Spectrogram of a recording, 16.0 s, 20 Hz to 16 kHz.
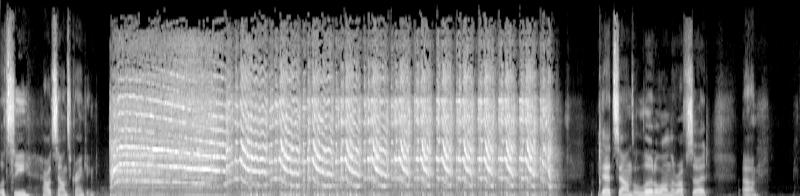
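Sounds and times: electric starter cranking engine: 2.2s - 11.3s.

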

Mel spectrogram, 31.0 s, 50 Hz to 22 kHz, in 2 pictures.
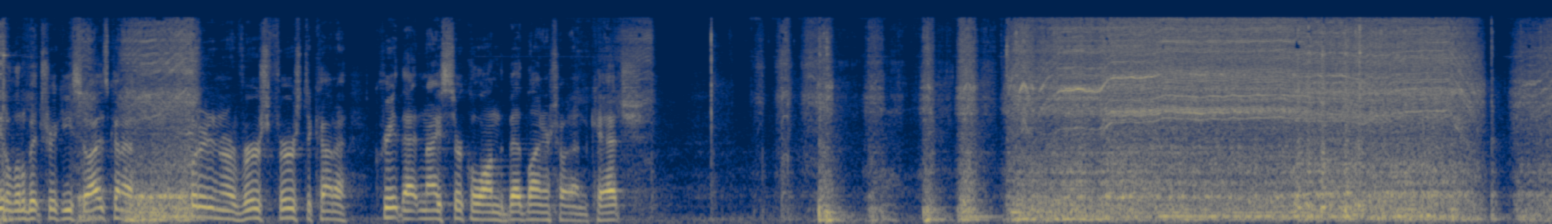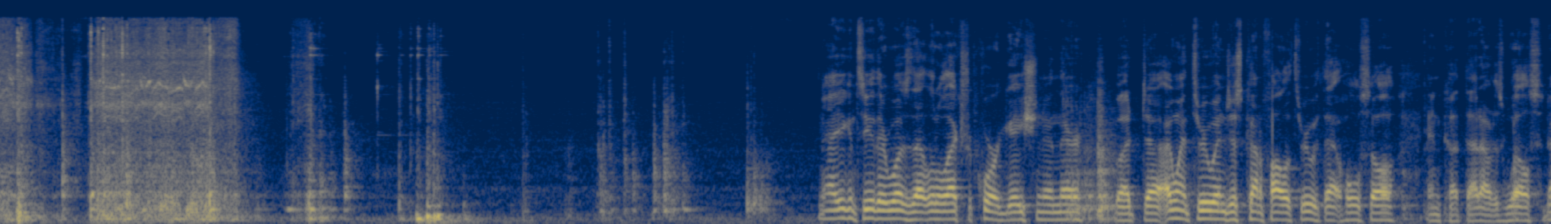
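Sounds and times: cordless drill with hole saw: 0.8s - 2.0s, 7.5s - 18.0s.

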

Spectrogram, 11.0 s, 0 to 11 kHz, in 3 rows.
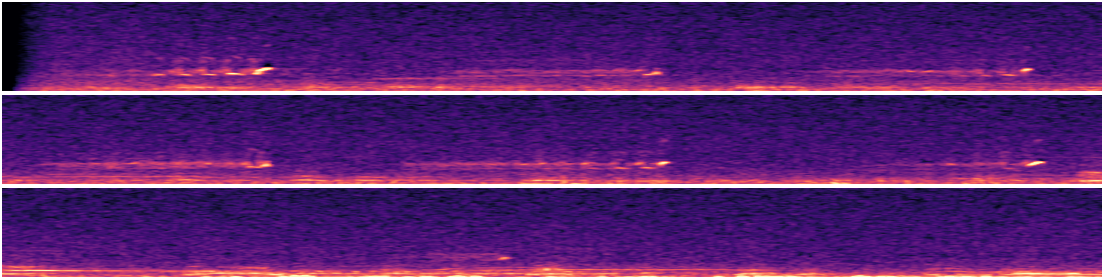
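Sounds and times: fainter lower bird calls: 0.3s - 6.0s, 6.6s - 7.9s
birds trilling at night: 0.3s - 10.1s.

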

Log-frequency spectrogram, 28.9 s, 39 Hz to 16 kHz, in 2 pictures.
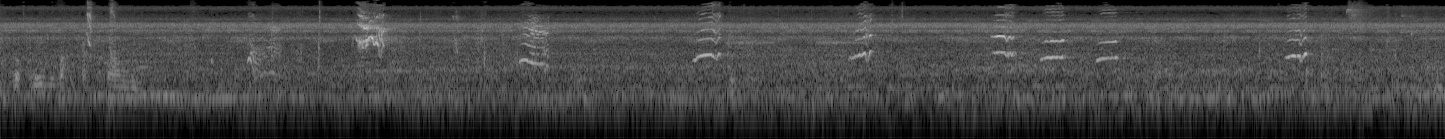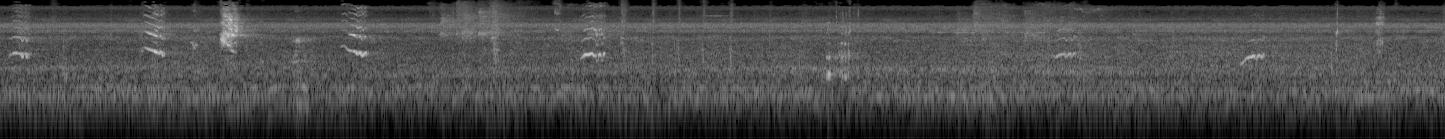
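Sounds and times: baby monkey distress calls: 5.1s - 5.6s, 6.9s - 7.3s, 8.5s - 8.9s, 9.9s - 11.2s, 12.8s - 13.2s, 14.5s - 14.9s, 15.8s - 18.2s, 19.0s - 21.1s, 24.2s - 25.4s, 26.8s - 27.2s.

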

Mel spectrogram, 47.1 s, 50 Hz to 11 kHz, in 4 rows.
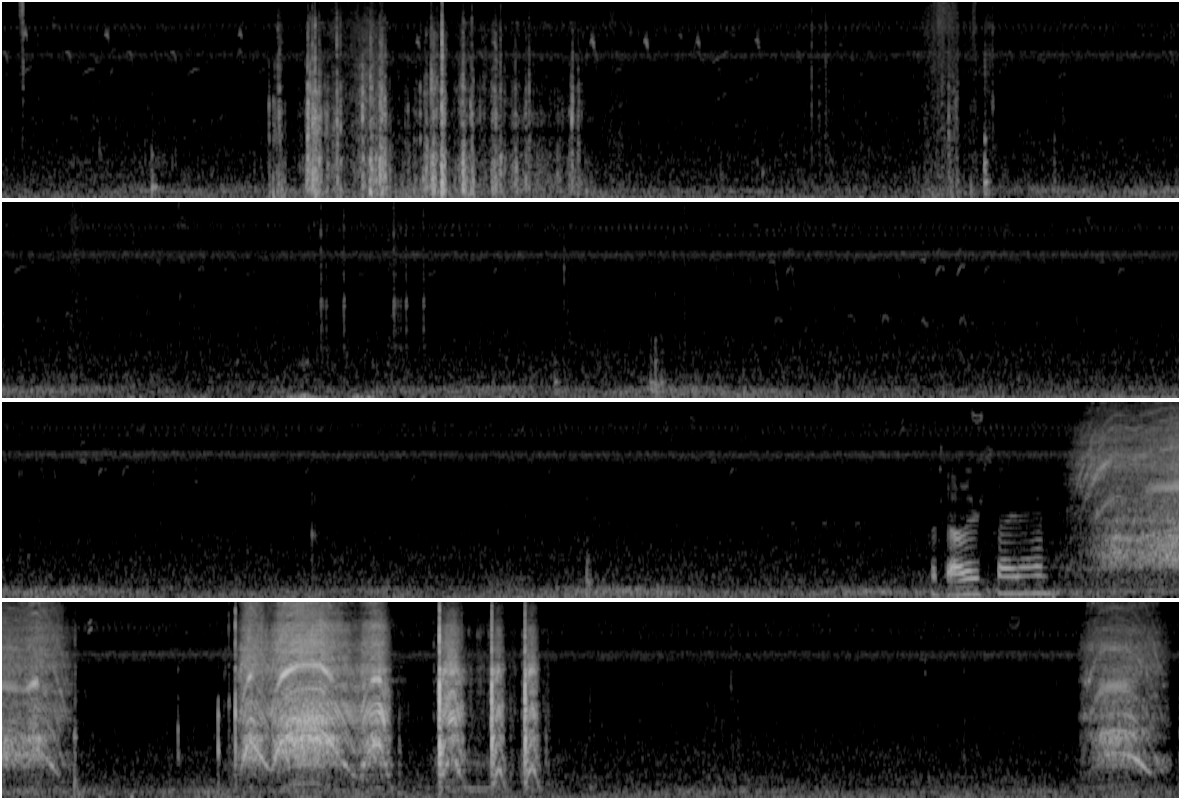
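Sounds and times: crickets chirring: 0.0s - 47.0s.

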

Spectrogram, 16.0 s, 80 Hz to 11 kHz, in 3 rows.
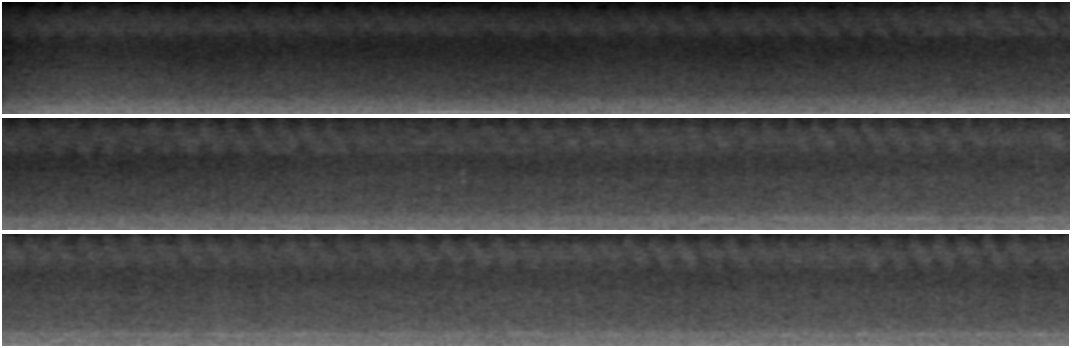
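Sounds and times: fast-flowing river rushing: 0.0s - 16.0s
short low hoot: 2.0s - 2.7s.

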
